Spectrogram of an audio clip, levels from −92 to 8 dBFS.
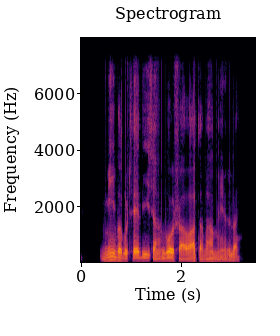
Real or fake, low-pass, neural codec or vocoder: fake; 7.2 kHz; codec, 16 kHz, 2 kbps, X-Codec, HuBERT features, trained on balanced general audio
